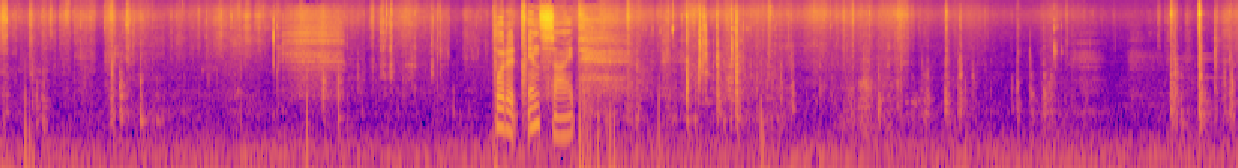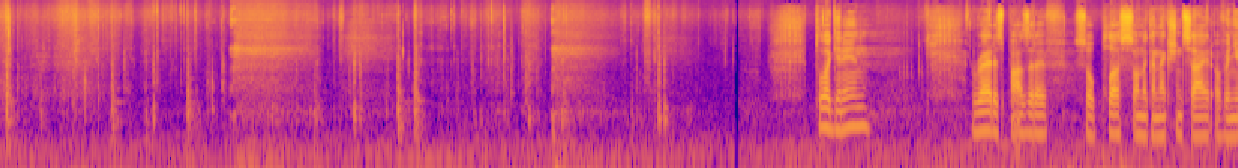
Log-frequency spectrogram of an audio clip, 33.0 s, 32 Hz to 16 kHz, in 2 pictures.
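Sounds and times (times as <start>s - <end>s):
short rustling scrapes: 0.0s - 3.6s, 8.1s - 13.2s, 16.4s - 21.6s.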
